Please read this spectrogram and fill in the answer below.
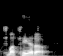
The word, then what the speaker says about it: Matera: Då är det tvärtom här, nu är det Matera. – Ja, precis. – Ja, okej. Okay. Nu var det den andra. Nu var det betoning på andra vokalen.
